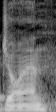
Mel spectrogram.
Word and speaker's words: Joan: No sé si le suena este catalán Juan Pujol García. Eh, Pujol, creo que se pronuncia Pujol. – Pujol, y el nombre Joan, más bien.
